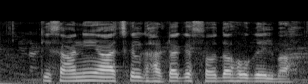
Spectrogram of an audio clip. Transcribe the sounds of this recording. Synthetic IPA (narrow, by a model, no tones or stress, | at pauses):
kɪsaːniaːd͡ʒkəlɡʱaːʈakesɔːd̪aɦoɡɐɪlbaː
